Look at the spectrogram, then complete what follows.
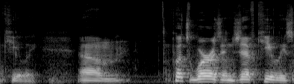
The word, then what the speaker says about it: Keighley: in jeff Keeley's mouth i believe this how you pronounce his name Kili puts words in jeff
